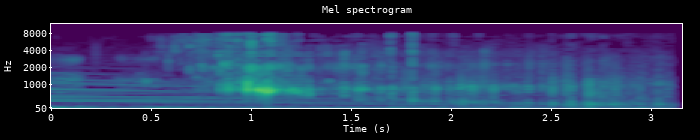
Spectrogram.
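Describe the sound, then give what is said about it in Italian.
Beer poured into a glass, with soft gurgling liquid that turns into a fizzy, crackling foam, quiet and continuous. “Fa una schiuma però questa birra.”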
